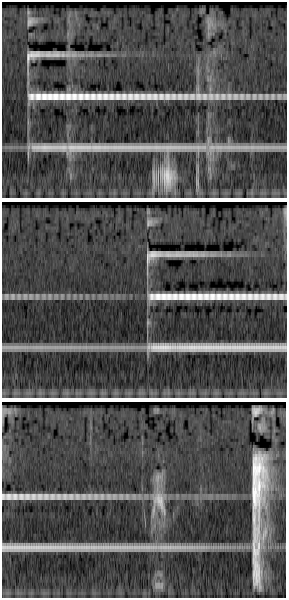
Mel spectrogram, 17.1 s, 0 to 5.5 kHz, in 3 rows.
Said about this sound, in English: Please listen to the sound of the gong and don't open your eyes until the 3rd sound begins to fade away. Just enjoy even the last moments of the meditation by just allowing the 3 rings of the gong to gently take you out back into the world.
